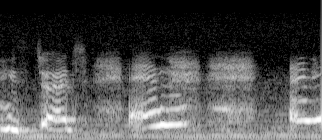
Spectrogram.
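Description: A woman wailing and crying out, her high voice rising and falling in pitch.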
